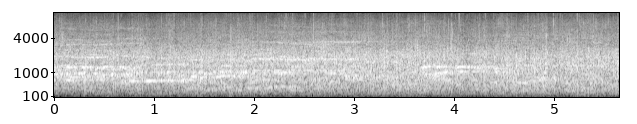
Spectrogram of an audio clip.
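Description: A large choir of young voices sings together in an echoing hall.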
